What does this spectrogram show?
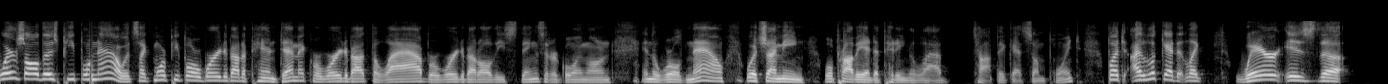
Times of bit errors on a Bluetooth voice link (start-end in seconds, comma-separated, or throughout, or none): none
